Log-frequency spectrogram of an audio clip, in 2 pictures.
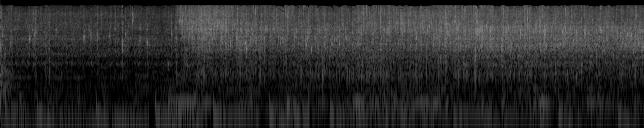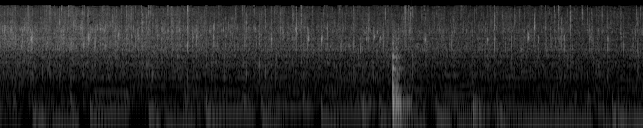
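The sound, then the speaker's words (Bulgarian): Peeled, cut-up potatoes sizzle and crackle in a little hot oil in a deep pan, a steady frying hiss that starts suddenly after a quiet moment, with a single brief knock near the end. “Тях пържа в дълбок тиган с малко олио”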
